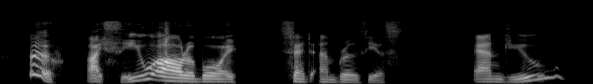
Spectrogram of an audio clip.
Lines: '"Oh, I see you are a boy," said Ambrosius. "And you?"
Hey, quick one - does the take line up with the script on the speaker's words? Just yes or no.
yes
